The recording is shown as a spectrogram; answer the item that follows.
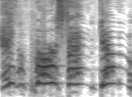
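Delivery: play-acted shrill, very high, loud crowd scream. Speaker recounting riding a bike past street crowds: retelling a screaming crowd. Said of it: "They're screaming at other packs in the street".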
